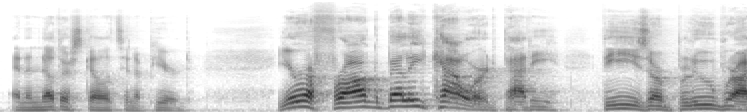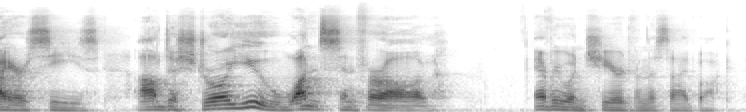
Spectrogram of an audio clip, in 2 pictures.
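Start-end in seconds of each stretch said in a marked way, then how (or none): 2.1-8.8 loud, slow, growling pirate threat; pirate captain voice. A narrator's reading. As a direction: snarl defiance at the rival. Pirate captain answers rival.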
